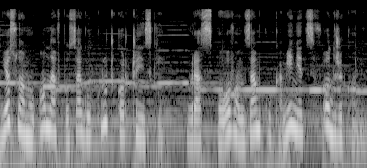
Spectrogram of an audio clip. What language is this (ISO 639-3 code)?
pol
